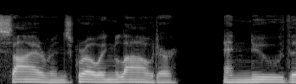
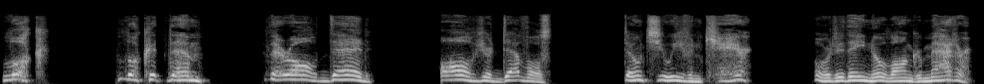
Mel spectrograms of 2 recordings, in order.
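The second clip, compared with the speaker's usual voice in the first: furious yelling; 8 semitones higher than usual. A narrator's reading. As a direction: scream it at him in outrage. Nick screams at Peter.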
